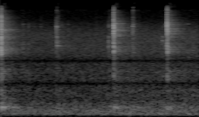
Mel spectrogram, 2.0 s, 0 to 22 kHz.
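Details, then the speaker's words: Victa 10-42 / MTD 145-760A lawn tractor, about 50 years old (1970s), first start attempt in many years, battery 13 V: several sharp isolated solenoid clicks, no cranking; starter never turns. "And if we do, well, we can hear this thing clicking. So that's fine."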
